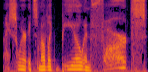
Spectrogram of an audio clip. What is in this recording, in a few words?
whispering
